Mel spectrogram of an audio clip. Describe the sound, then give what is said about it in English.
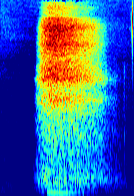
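A deep breath is drawn in through the nose, a soft, airy inhale that swells and holds for over a second before fading. It is quiet and stands alone without talk. “Okay, full breath in through the nose.”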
